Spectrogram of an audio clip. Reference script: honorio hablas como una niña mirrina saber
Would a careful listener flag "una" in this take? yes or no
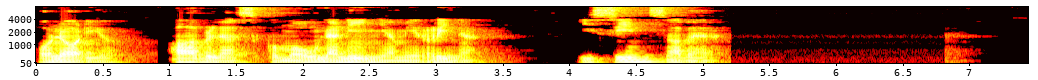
no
